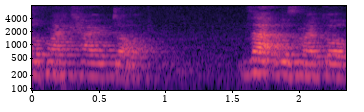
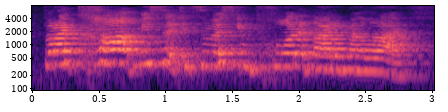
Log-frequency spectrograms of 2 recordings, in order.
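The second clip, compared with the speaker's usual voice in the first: raised, higher voice, pleading back at full volume; loud desperate protest; 7 semitones higher, 10 dB louder than usual. Acted. Teenage daughter begging mum to allow grad night, loud protest.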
